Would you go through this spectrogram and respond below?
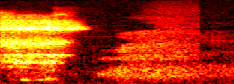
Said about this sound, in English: So let's close our circle with some breathing. I love breathing work too,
